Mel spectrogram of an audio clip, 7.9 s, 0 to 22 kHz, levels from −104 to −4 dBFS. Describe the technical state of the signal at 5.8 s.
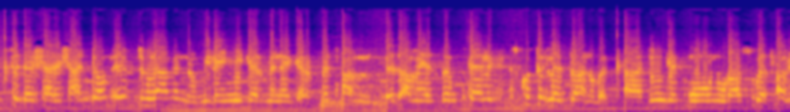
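At 5.8 s you're hearing the gain pumping that runs through the whole clip: the level swings around 10 dB, loud and soft parts pulled closer in level and the sound squashed, likely from gain set too high feeding a fast limiter.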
